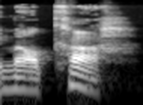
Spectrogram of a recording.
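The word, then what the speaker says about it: מלכהּ: But if the hey at the end of that had a mappiq, it would be malkah, right?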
